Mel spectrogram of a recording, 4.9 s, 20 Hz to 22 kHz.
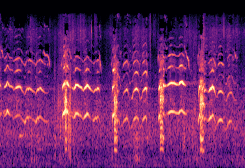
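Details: A 3-month-old female German Shepherd puppy of German working lines whines in high, wavering tones broken by short, sharp yips.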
